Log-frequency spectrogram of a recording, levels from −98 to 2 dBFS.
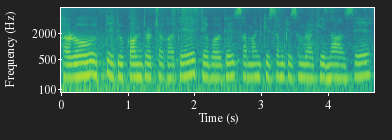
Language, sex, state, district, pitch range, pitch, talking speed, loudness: Nagamese, female, Nagaland, Kohima, 195-205 Hz, 200 Hz, 180 wpm, -17 LUFS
